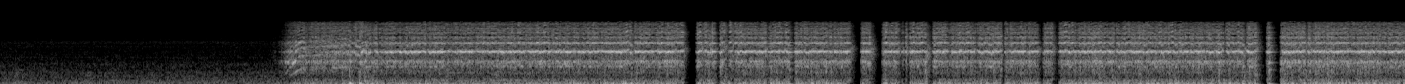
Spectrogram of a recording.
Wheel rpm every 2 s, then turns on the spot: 0, 110, 230, 240, 230, 230, 230.
none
